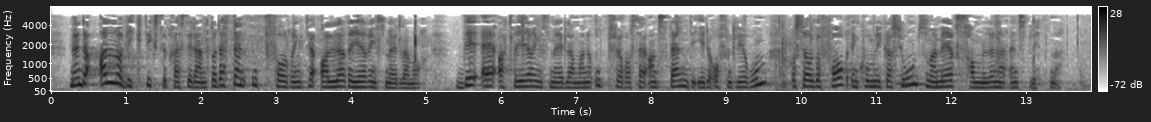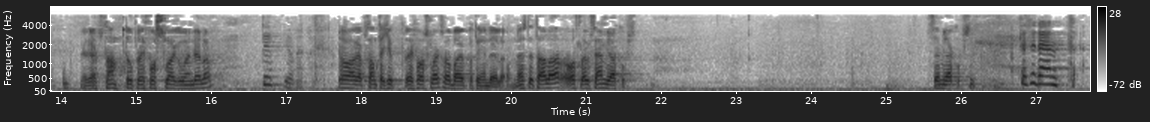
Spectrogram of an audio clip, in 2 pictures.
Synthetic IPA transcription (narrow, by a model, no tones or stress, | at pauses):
mɛnd̪ɛʔɑlːəɾʋɪkt̪ɪkst̪əpʰɾɛsɪd̪ɛnt̪ɔd̪ɛt̪ːəæɾɛnʊpfɔɾd̪ʁɪŋt̪ʰɪlʔɑlːəʁɛjeːʁɪŋsmeːd̪lɛməʁ | d̪ɛʔæɾɑt̪ɾɛjeːɾɪŋsmeːd̪lɛmənəʔʊpføːɾəsæɪʔɑnst̪ɛnd̪ɪʔɪd̪ɛʔɔfənt̪lɪəʁʊmːʔɔsœɾɡəfɔɾɛnkʰʊmʉnɪkɑsjuːnsɔmæɾmeːʁsɑmlənəʔɛnsplɪt̪ːnə | d̪ɛ̰ɾɛ̰pɾəsɑnt̪ːʊpʰlɛɪfɔʂlɑːɡɔɛnd̪eːlɑʋ | d̪oːɑɾɛpɾə̥sɑnt̪ɛçəʊpʰlefɔʂlɑːɡsɔɑbɑːɾəpʰɔt̪ʰɪŋɛnd̪eːlɑ̰ːʋnɛst̪ət̪ʰɑːləəɾo̰ːslɑːɡsɛmjɑːkʊps | sɛmjɑːkʊpsn̩pʰɾɛsɪd̪ɛnt̪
